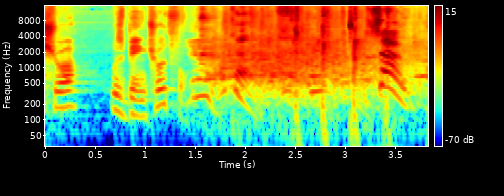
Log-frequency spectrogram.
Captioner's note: audience applauding and cheering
